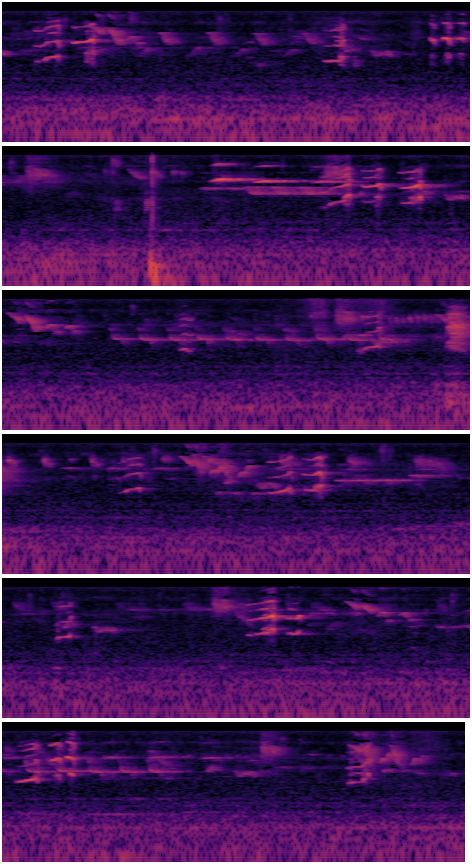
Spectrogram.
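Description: Small birds chirping: runs of short, quick chirps with a few longer held notes, over a faint low background hum. A single sharp click about six seconds in.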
